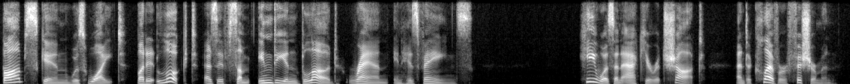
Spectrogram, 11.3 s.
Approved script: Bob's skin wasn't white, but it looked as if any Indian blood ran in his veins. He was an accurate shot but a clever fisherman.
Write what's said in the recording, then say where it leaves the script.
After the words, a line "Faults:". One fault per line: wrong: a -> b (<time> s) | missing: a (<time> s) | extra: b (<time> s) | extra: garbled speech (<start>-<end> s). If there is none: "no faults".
Bob's skin was white, but it looked as if some Indian blood ran in his veins. He was an accurate shot and a clever fisherman.
Faults:
wrong: wasn't -> was (0.9 s)
wrong: any -> some (3.0 s)
wrong: but -> and (9.8 s)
